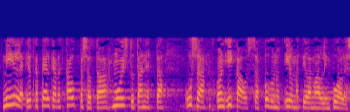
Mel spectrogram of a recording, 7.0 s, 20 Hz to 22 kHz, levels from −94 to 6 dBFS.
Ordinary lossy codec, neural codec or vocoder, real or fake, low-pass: none; none; real; 5.4 kHz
